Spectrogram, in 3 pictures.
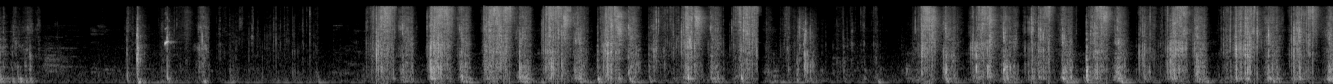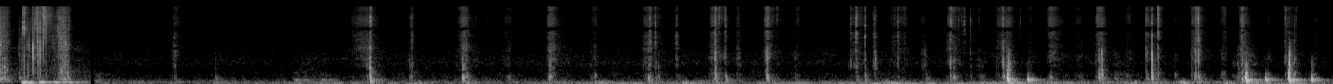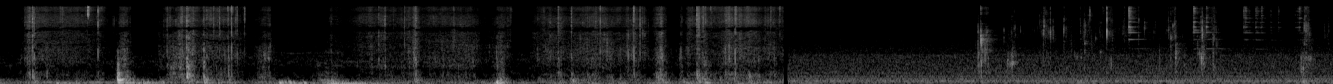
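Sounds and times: slime squishing: 0:01.6 - 0:14.2
slime crackling and popping: 0:02.6 - 0:08.2, 0:09.1 - 0:14.2.

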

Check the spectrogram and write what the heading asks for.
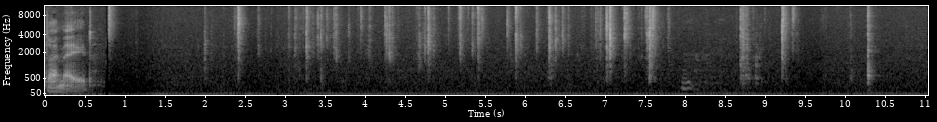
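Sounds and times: chestnut shells cracking: 0:02.0 - 0:08.0, 0:08.6 - 0:10.5.

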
